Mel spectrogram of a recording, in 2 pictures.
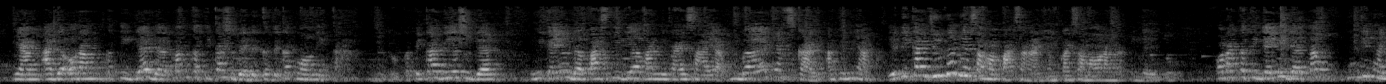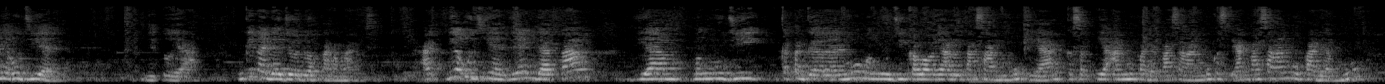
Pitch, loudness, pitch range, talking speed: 245 Hz, -27 LUFS, 230-270 Hz, 145 wpm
